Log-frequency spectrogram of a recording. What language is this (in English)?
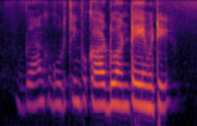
Telugu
